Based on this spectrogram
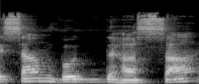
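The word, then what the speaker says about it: sambuddhassa: So Buddhang, like we had previously, sambuddhasa. You see, you need to at the D for a little while. Be careful about these H.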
